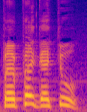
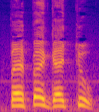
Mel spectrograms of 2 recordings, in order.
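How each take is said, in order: First: Lightly voiced sugar daddy; doting dad voice. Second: High, slow, drawn-out daddy coo; hammed-up indulgent dad, slowed right down; slower doting dad voice. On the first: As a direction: coo it like an indulgent father. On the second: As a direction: stretch out Papa gâteau like a cooing father. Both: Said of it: "je le voyais comme ça".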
